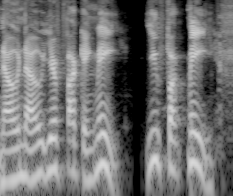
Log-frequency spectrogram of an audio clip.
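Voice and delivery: squeaky bratty cartoon protest; Cartman voice. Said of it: "And he's like".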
